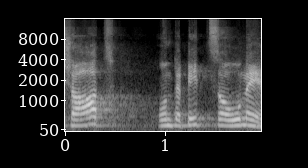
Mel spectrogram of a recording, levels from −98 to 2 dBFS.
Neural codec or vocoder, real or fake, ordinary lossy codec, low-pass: vocoder, 44.1 kHz, 128 mel bands every 512 samples, BigVGAN v2; fake; Opus, 16 kbps; 14.4 kHz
